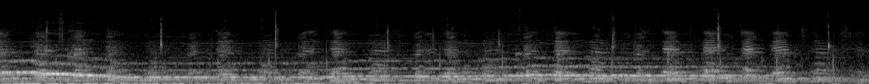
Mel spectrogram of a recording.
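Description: Mixed-voice choir singing a cappella, holding a long sustained chord in several parts. The top voice slides down in the first second and then stays steady until the chord breaks off just before the end. Short sharp clicks are scattered through it.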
